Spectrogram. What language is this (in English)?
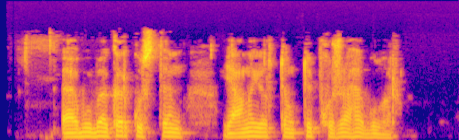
Bashkir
